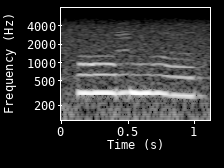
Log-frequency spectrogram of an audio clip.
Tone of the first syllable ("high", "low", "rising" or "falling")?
high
